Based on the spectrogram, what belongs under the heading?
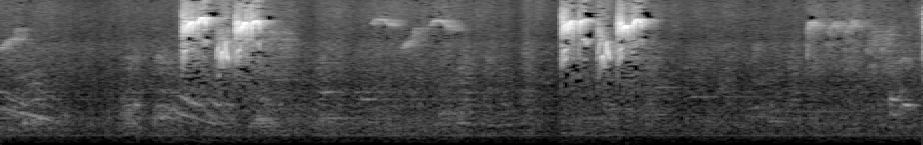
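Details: Cinereous tit (gelatik batu) recorded for cage-bird training, giving two harsh, buzzy bursts mixed with sharp high notes, separated by about three seconds of quieter thin whistles.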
